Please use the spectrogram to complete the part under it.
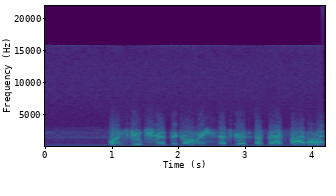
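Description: A man speaks calmly over a crackly radio link.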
